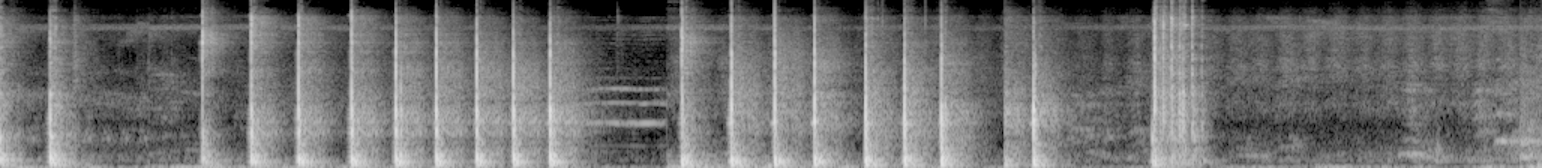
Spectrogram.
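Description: Wood-on-wood knocking: a wooden block used as a mallet tapping wooden dowels into short round wooden legs. The sharp knocks come about three a second in two runs, with a short break about four seconds in. A brief rough burst comes near eight seconds, and then the knocking stops.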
